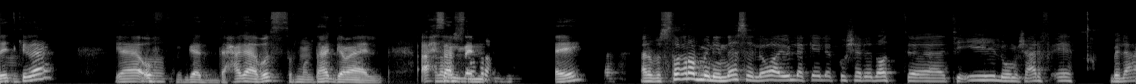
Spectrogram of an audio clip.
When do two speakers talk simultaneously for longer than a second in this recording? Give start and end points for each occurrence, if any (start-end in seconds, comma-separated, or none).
none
